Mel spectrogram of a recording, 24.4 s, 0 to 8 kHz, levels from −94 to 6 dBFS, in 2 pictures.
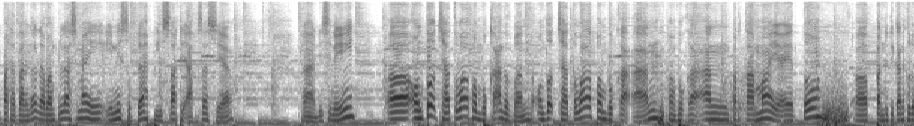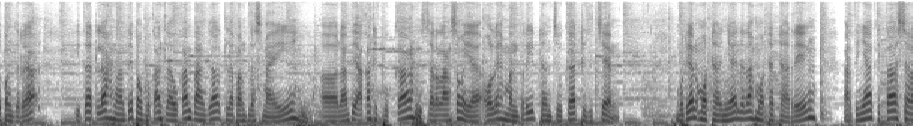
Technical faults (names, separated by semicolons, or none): none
